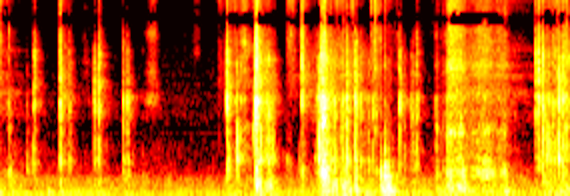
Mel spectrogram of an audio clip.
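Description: Plastic crinkles and rattles as a container is handled.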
